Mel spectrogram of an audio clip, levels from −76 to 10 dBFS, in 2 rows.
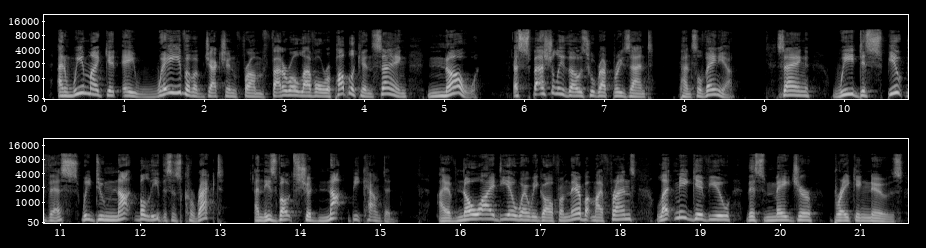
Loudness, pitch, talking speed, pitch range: -20 LUFS, 175 Hz, 160 wpm, 150-205 Hz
